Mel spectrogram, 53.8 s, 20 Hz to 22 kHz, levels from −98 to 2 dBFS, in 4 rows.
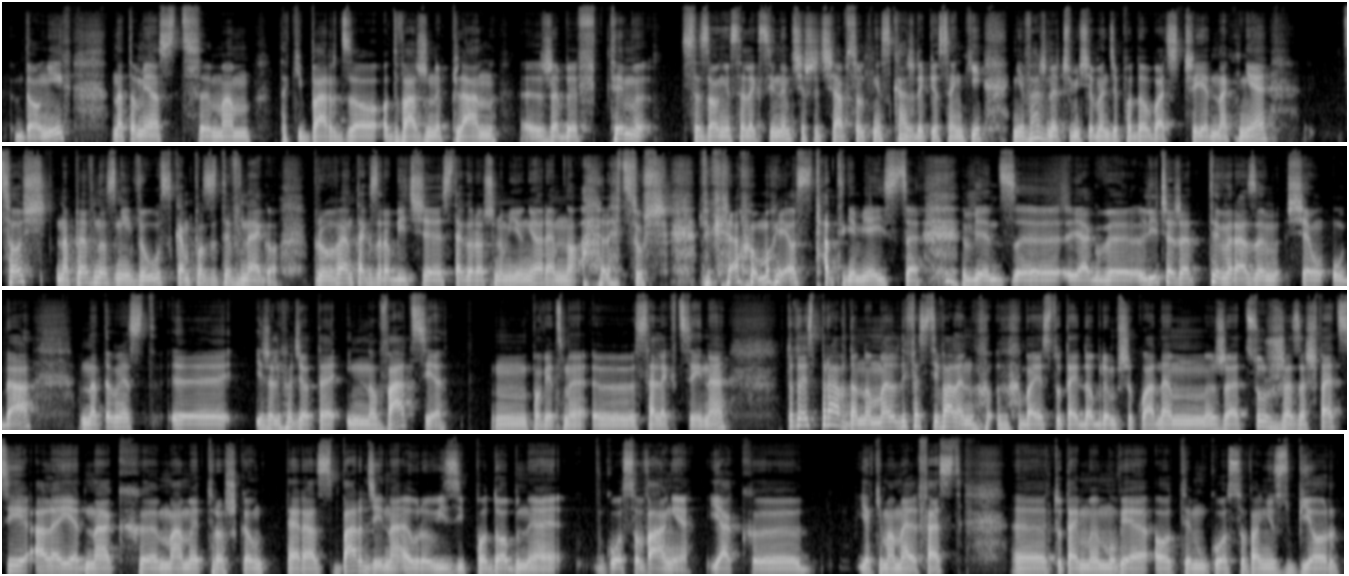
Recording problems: squashed, flat; heavily

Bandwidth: 18.5 kHz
